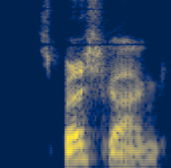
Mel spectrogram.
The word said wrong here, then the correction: Sprechgesang: How do you say? Sprechgesang. Yeah, yeah. – Sprechgesang. Schwieriges Wort.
